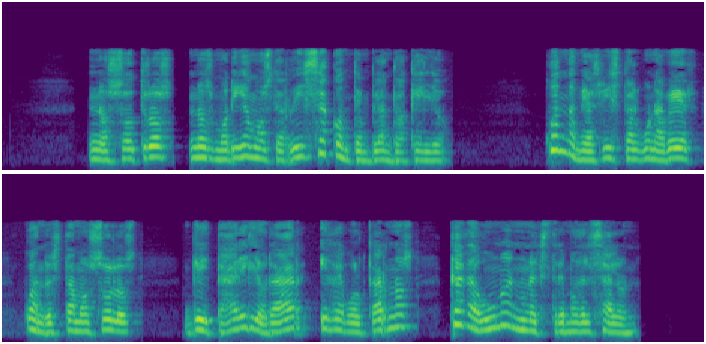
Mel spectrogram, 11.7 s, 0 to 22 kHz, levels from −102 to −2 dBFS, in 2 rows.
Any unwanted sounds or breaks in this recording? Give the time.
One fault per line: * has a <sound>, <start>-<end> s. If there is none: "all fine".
all fine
